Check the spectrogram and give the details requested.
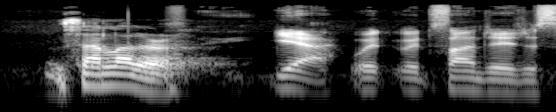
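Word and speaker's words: Sanladerer: San Ladera.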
